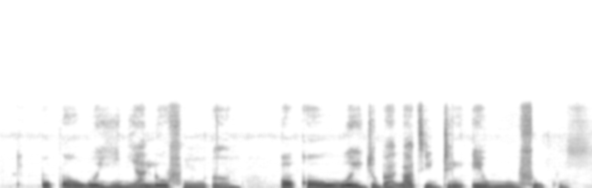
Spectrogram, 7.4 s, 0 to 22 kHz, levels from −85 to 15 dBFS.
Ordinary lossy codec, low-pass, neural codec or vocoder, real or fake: none; 9.9 kHz; codec, 44.1 kHz, 2.6 kbps, SNAC; fake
